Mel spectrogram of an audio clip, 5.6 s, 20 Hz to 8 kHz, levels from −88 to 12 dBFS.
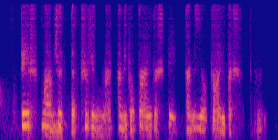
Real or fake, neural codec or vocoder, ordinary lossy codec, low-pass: fake; codec, 44.1 kHz, 0.9 kbps, DAC; AAC, 48 kbps; 7.2 kHz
